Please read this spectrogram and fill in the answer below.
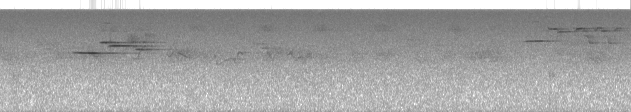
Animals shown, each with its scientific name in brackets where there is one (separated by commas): Red-eyed Vireo (Vireo olivaceus), Hermit Thrush (Catharus guttatus), Scarlet Tanager (Piranga olivacea)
